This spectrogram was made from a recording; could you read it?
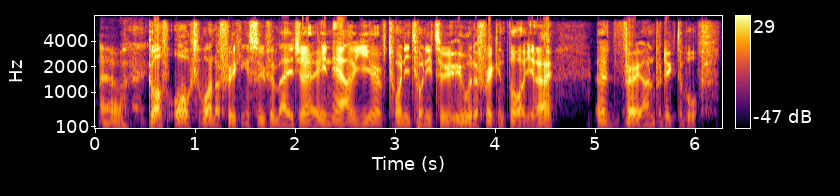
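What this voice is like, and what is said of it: Sick, slightly off-sounding voice. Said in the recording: “I am really under the weather ... if a couple of coughs do make it into the end recording ... if my tone of voice or if I'm a bit a bit off in how I sound ... I have been really crook ... holding off a bit of a fever”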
